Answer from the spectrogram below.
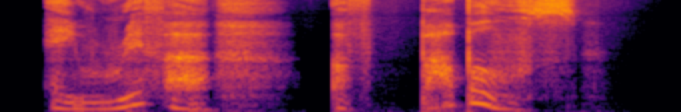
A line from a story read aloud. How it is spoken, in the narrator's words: said quietly to himself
